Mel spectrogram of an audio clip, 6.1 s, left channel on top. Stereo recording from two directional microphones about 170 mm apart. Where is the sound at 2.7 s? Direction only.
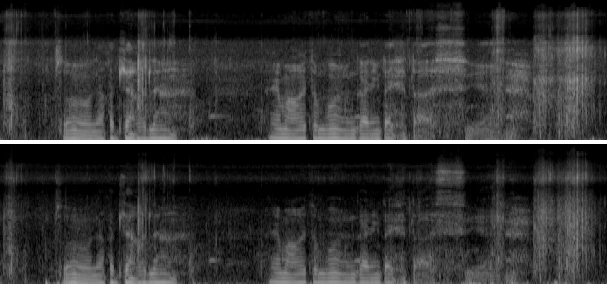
5° left (ahead or behind).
